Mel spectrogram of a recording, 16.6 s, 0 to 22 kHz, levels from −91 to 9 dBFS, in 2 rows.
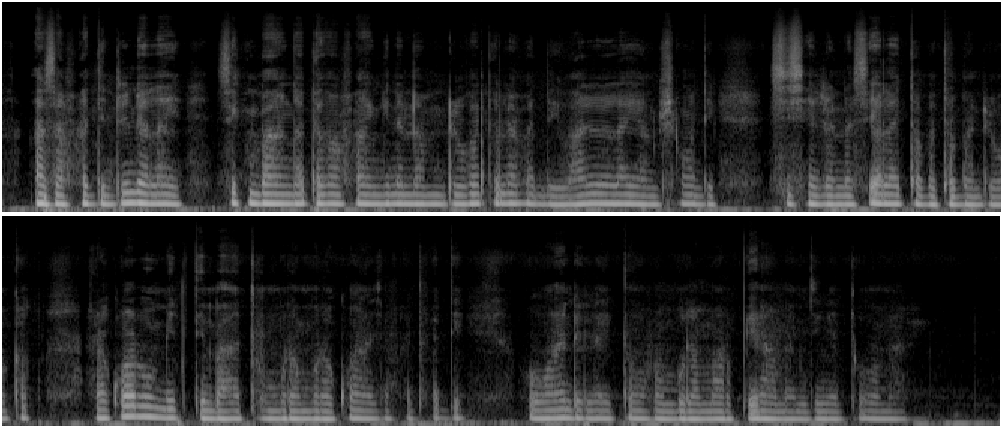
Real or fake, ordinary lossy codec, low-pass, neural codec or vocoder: fake; none; 19.8 kHz; codec, 44.1 kHz, 7.8 kbps, Pupu-Codec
